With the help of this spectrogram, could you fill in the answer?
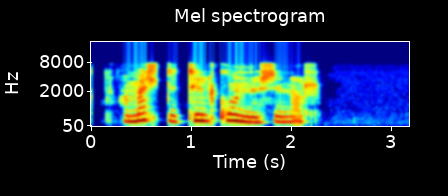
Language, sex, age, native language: Icelandic, male, 10, Icelandic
